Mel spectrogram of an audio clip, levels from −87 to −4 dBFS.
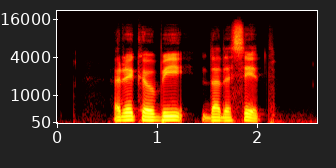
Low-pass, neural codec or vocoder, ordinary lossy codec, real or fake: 19.8 kHz; autoencoder, 48 kHz, 128 numbers a frame, DAC-VAE, trained on Japanese speech; Opus, 64 kbps; fake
